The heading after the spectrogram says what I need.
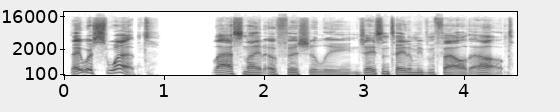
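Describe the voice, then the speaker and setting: A young man hosts a loose sports chat with a lively, swinging voice. He jokes around with his friends. The sound is dry and close, with no room behind him. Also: on the low side, moderate pace, no echo. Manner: animated, joking. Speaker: podcast host.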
